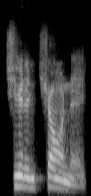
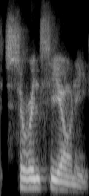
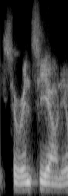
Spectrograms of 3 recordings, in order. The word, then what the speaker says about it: Cirincione: In Italiano, it's Cirincione, but here it's Cirincione, Cirincione, like minestrone.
